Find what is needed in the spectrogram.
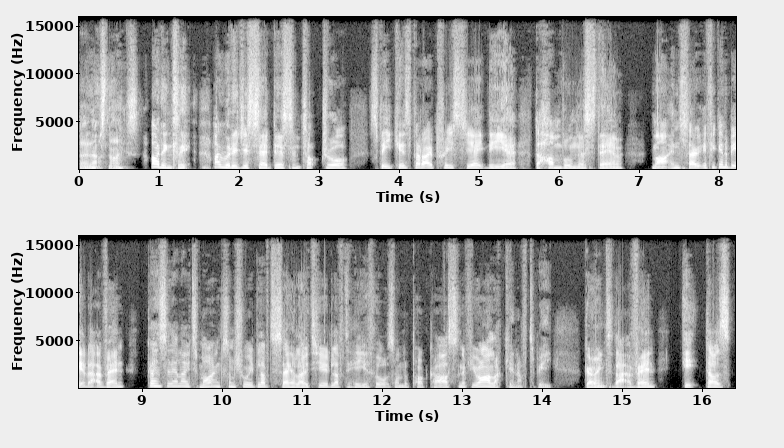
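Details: Adult male speaker; ordinary speech.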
